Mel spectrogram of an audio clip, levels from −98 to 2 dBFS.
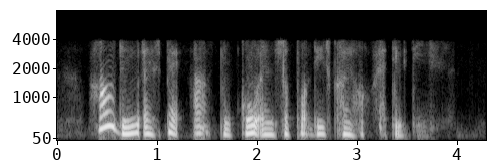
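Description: Throughout, the speech sounds plainly rough and slightly synthetic, with nothing above 4 kHz, which fits the G.729 codec at 8 kbit/s. Each 10 ms frame is rebuilt from a vocal tract filter, a pitch predictor and a few pulses, so the fine detail is lost.

From 1.35 to 1.65 s and again from 3.62 to 3.99 s, the speech is stretched into a buzzy tone or a coloured noise that fades, then weak and distorted. This is VoIP packet loss concealed by the speech codec. About 150 ms and then 220 ms of audio went missing in gaps of up to 50 ms each. The decoder filled these gaps from its last pitch and filter, and each rebuilt frame builds on the one before, so the damage lasts across each span.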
